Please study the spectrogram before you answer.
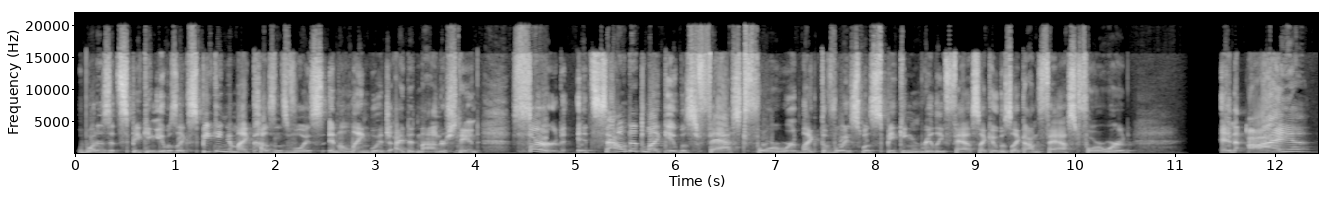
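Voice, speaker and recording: A woman's voice: medium pitch, sing-song, moderate pace, a bit bright. A young American woman streamer casually telling a long story, chatty, with lots of fillers and swearing. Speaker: gaming streamer.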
